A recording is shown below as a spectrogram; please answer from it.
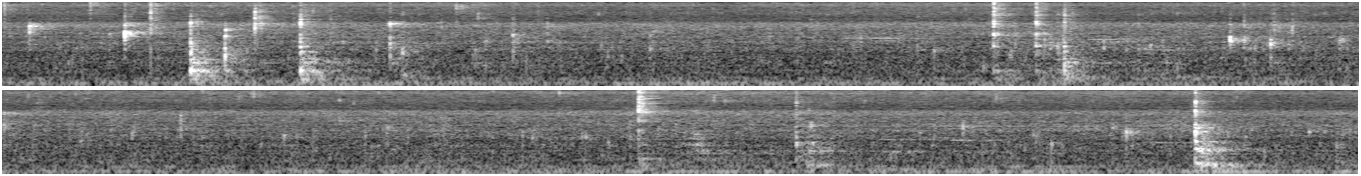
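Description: Turkey berry vadai frying in hot oil are turned over: a quiet, steady sizzle with scattered light ticks and pops from the pan, and a few sharper clacks of the flip.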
